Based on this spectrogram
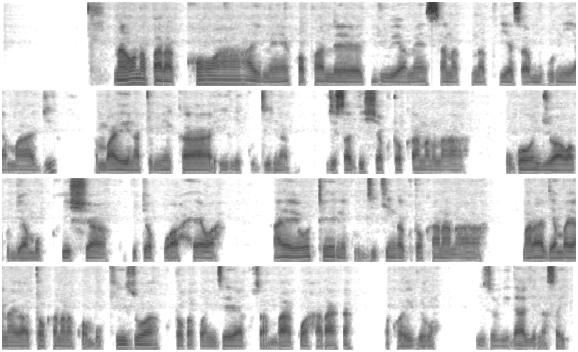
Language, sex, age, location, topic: Swahili, male, 25-35, Nairobi, health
